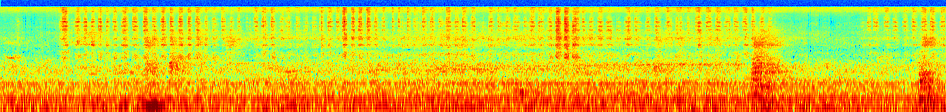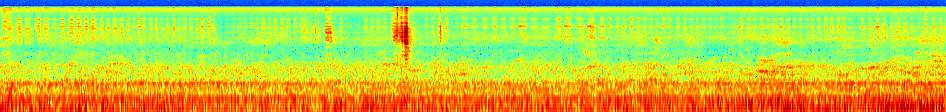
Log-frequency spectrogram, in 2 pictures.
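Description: Faint scratching and rubbing from hand work on a small die-cast model car, with a few light clicks over a steady low hum.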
